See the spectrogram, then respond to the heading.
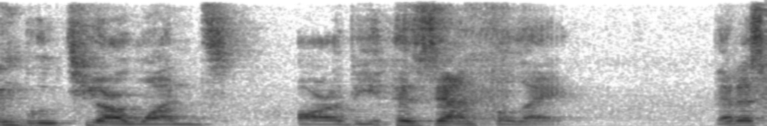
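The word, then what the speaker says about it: Haze'n-thley: So I'm just saying right now, the black ones are Heisenflay, are Heisenflay and Heisenflay.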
